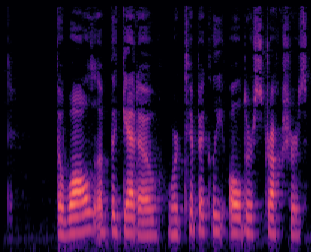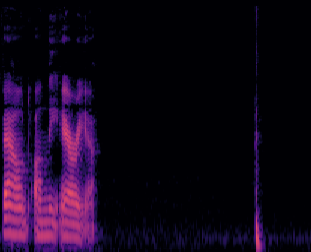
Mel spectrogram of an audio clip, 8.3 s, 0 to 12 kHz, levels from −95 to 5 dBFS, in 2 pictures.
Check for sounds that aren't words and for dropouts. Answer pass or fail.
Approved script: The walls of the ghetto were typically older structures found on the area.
pass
